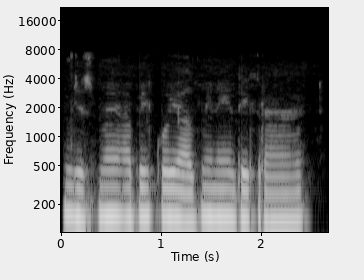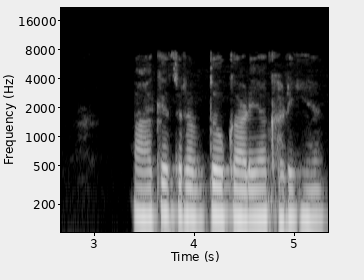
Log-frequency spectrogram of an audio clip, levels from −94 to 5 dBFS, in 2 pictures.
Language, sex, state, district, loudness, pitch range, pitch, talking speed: Hindi, male, Chhattisgarh, Sarguja, -21 LUFS, 140-145 Hz, 145 Hz, 170 wpm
